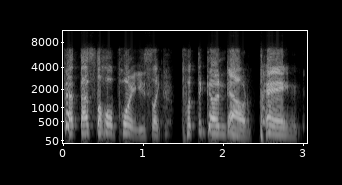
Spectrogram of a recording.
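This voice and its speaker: A man's voice: sits high, moderate pace, creaky, sharp tone, dry recording, lo-fi sound. A man playing a tabletop game, casually and playfully narrating what his character does.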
